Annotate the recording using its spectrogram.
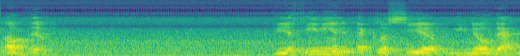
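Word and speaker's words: ἐκκλησία: in any case elesia Ecclesia eklesia that's classical Greek pronunciation it is a calling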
